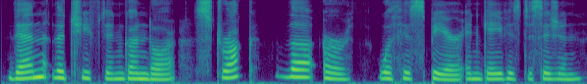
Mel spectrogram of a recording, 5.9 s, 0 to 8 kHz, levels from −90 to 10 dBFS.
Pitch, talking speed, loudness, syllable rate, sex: 210 Hz, 145 wpm, -16 LUFS, 3.5 syllables/s, female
